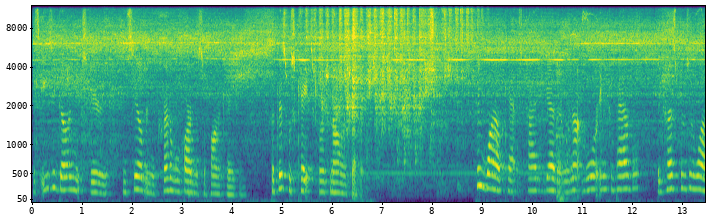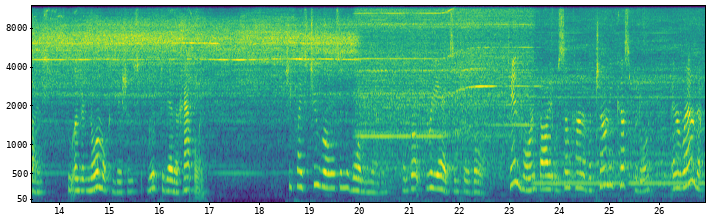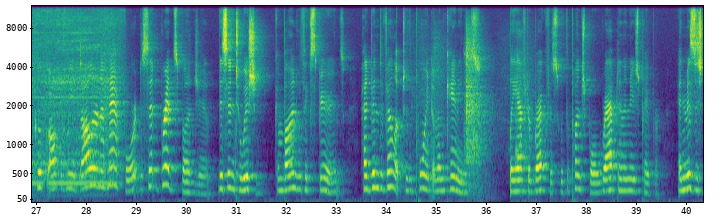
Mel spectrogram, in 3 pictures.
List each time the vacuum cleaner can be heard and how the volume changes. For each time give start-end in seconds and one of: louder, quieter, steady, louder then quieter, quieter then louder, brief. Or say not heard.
0.0-28.8 steady.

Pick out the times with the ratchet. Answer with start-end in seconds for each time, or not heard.
not heard.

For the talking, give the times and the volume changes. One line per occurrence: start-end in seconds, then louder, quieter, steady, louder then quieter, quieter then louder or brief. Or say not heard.
0.0-6.8 steady
8.8-16.9 steady
18.5-40.3 steady.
